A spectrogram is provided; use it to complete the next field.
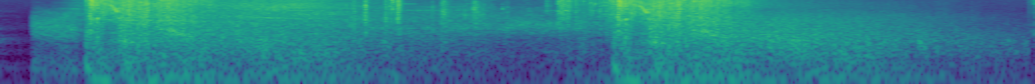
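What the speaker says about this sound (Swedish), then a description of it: "Nej, jag pepprar ju massa med skott." Fortnite gameplay gunfire crackles in two dense bursts of rapid shots, loud and close, each burst followed by a rumbling booming decay.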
